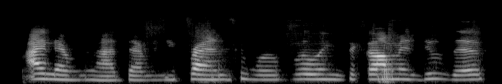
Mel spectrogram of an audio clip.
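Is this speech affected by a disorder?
Yes: secondary progressive multiple sclerosis; secondary progressive, spastic stiff legs.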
